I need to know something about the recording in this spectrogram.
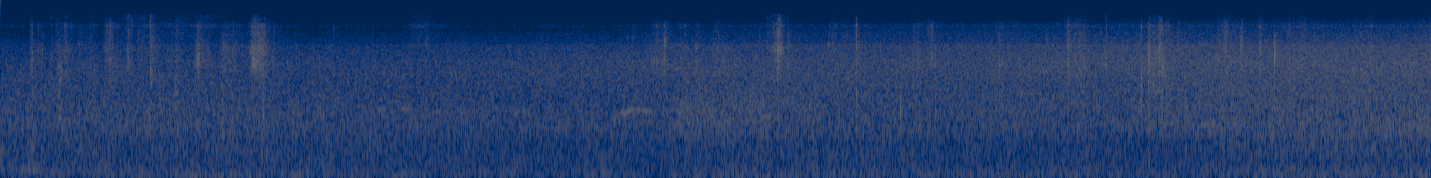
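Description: Steady rushing wash of Lake Michigan waves heard from the wooded bluff, with a few faint footsteps on the dirt trail.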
